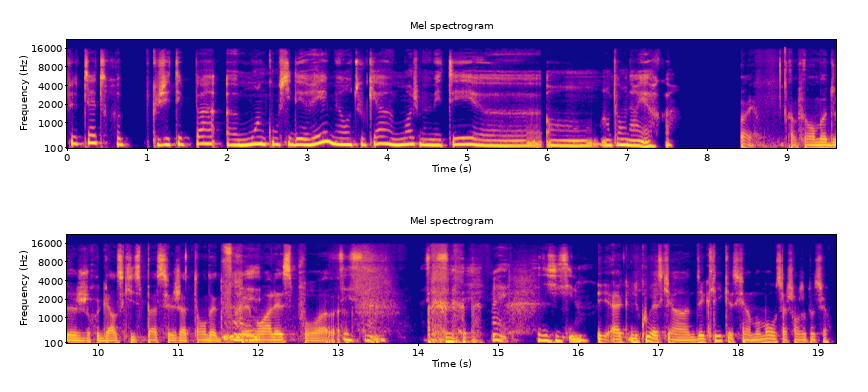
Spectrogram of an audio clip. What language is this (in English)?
French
